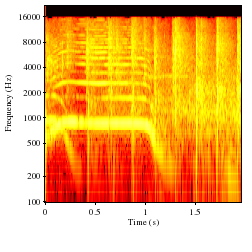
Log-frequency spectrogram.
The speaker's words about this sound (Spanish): Con eso terminamos. Pues Muchísimas pues gracias. terminamos. Aplausos.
